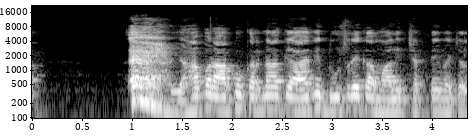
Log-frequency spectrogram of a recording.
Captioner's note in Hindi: गला साफ़ करने की आवाज़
